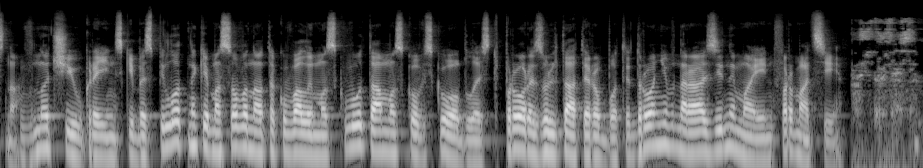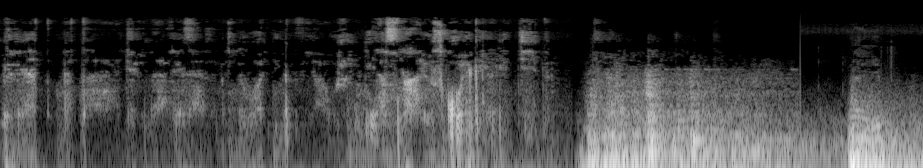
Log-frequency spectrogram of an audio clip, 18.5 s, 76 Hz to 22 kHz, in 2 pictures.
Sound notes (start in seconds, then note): 8.8 whispers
